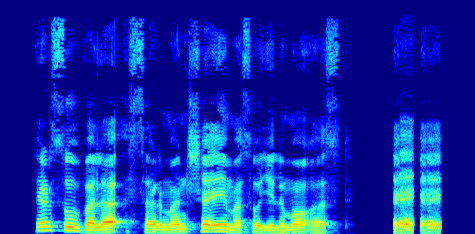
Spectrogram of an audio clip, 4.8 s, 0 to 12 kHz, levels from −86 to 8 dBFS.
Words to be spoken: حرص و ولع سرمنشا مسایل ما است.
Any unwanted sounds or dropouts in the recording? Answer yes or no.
yes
